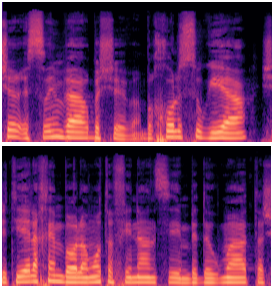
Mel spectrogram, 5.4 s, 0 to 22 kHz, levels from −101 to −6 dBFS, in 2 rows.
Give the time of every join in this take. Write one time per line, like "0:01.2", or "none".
0:02.5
